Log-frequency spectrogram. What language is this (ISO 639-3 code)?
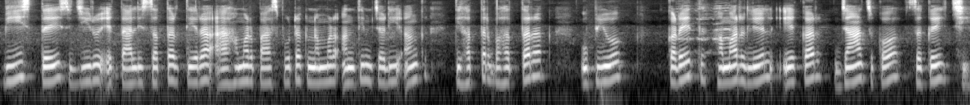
mai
